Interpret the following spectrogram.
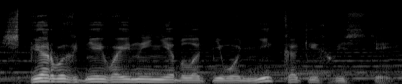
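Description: A man's voice: on the low side, lively intonation, unhurried, dark tone, soft background music. A man giving scripted literary narration for a radio play.

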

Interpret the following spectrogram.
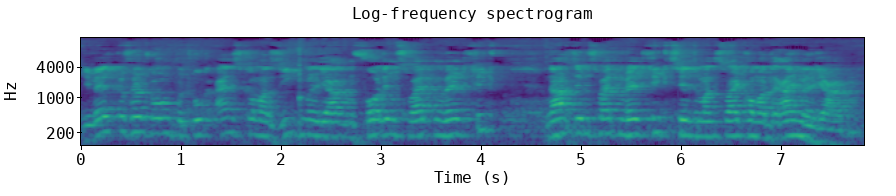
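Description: An actor playing a managerial project director giving a formal, oratorical speech to a tribunal in a German radio play. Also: male voice, sits high, moderate pace, background noise, lightly acted. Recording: echoey hall, played as court tape recording.

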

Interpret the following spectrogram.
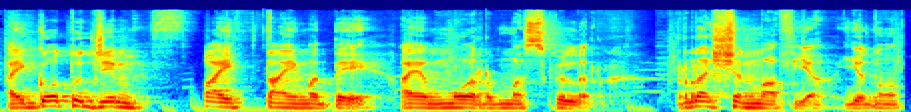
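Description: A man's voice: fairly low pitch, a little slow. Young Indian man, headset, mock-Russian broken English prank voice, faint music under it. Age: young adult. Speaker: streamer trolling strangers. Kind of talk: put-on Russian accent prank chat. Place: indoor room, video chat.

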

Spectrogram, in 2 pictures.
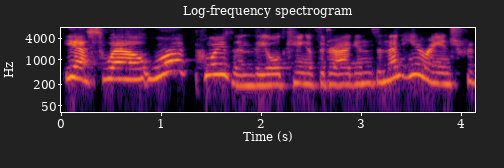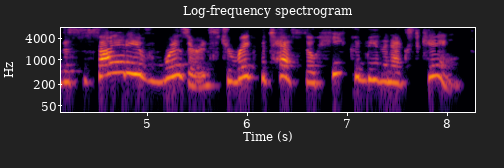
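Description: A woman reads as a brisk, candid young fantasy heroine from a storybook. She talks in a bright, fairly high voice with animated pitch. The recording is a little dull. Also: exaggerated voice. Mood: matter-of-fact. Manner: matter-of-fact, animated.

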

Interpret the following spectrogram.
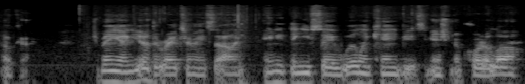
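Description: Fast-talking, creaky-voiced man questioning casually. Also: mid-range voice, level tone, a little mellow, a little hiss or hum. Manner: informal, polite, procedural. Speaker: player acting as police officer. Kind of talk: casual improvised police questioning in game roleplay.

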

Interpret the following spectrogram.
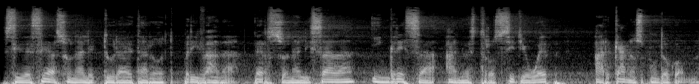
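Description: A man reads a promotional voice-over in a very deep, mellow voice. His delivery is steady and instructive. A long reverb trails after each phrase. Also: moderate pace. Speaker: announcer.

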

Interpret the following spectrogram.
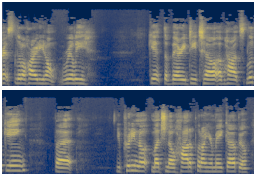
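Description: Puerto rican woman in her 30s, rambly makeup tutorial, lots of ums, webcam in a small room. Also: medium pitch. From Puerto Rico. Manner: chatty, rambling, filler-heavy. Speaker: beauty vlogger. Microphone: webcam at arm's length.

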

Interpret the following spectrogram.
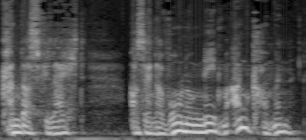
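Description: A man's voice: medium pitch, moderate pace, a little mellow, slightly rough. An actor playing a sceptical, practical man in a children's radio play, matter-of-fact and dismissive of fears.

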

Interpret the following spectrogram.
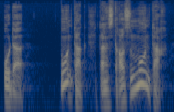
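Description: A man with a husky voice narrating a scripted children's story for a radio play. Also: low voice, huge pitch swings, normal speed, mellow.

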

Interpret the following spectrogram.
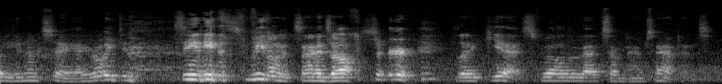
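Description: A young man casually telling friends an anecdote in an animated way. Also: fairly high pitch. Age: young adult. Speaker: storyteller. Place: small bedroom, indoors. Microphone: phone camera a few feet away. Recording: roomy, distant phone mic with noise.

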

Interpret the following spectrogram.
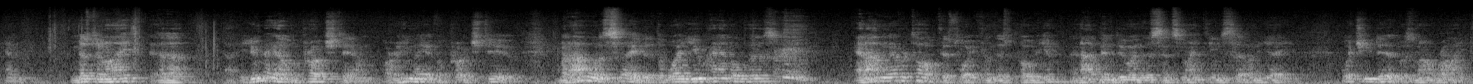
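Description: Low-voiced older man at a hall podium. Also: expressive, moderate pace, darkish tone, a little hiss or hum. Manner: emphatic, gesturing, rising heat. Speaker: public commenter, property developer. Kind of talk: public comment at a city hearing. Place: city commission chamber, indoors. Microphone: podium microphone. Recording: echoey hall, distant mic.

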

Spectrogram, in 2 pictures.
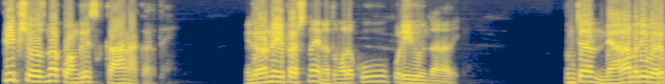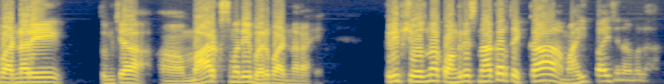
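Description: A man's voice: a little high, lively intonation, a little fast, no echo. A man with a Maharashtrian accent teaching an exam-prep history quiz, addressing students emphatically, repeating key questions and answers with colloquial asides. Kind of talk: quiz-style history lesson, talking to students.

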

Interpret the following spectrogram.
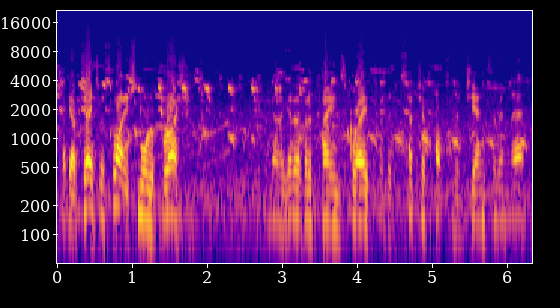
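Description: A man demonstrating a watercolour painting outdoors, talking casually and softly with dry joking asides as he works. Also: fairly high pitch, brisk. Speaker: painting tutor. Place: outdoors on a windy beach. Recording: loud outdoor background noise. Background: seagulls and beach ambience.

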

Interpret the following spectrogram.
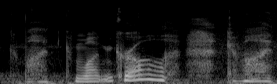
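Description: A young man playing a sadistic, obsessive bunny boy in a whispery ASMR roleplay, soft and breathy, taunting with false sweetness. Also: fairly high pitch, slight background noise, full character voice. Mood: gleeful, taunting.

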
